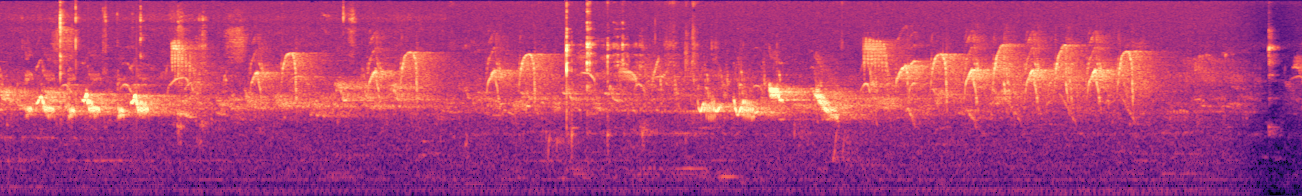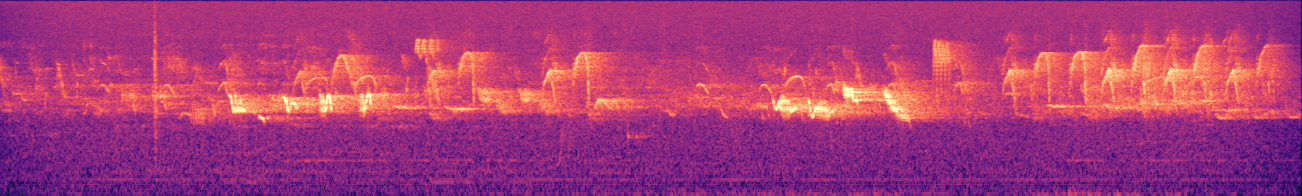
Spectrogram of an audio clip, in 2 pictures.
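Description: Small birds chirping in repeated bursts of quick high notes, over a faint low hum; the sound drops out for a moment about halfway through.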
